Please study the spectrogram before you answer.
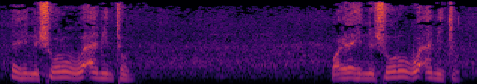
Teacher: قنبل إذا وصل هذا اللفظ بما قبله فإنه يبدل الهمزة هنا واوا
